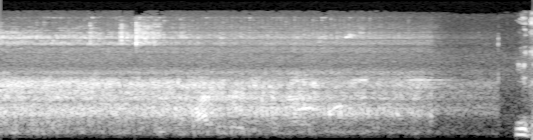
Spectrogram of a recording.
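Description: Location audio of a video clip playing back: steady outdoor background noise with someone talking faintly over it. It cuts off abruptly at a hard edit a little over three seconds in.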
